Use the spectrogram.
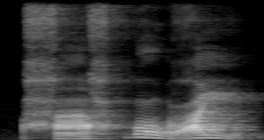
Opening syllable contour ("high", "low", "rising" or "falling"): rising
